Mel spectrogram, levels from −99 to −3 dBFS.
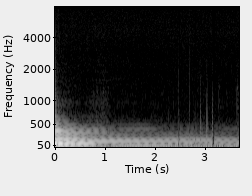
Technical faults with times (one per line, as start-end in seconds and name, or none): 2.46-3.20 repeated stalls (stutter)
